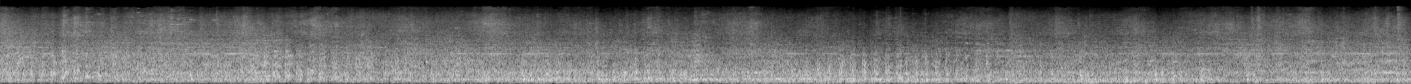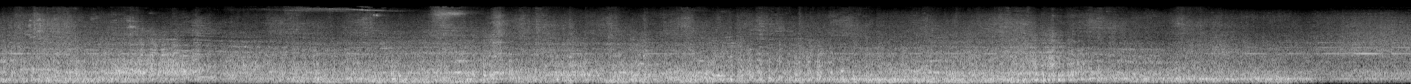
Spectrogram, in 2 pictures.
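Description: Norfolk Southern double-stack intermodal freight train rolling past at speed: a loud, steady rush of steel wheels on rail with regular clickety-clack over the joints. Near the end the last cars go by and the sound drops off.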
